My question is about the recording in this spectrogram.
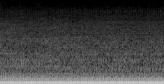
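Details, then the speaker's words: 1999 Acura Integra GSR after replacing the failed fuel pump: pump primes with key on, then engine runs with a steady, smooth low hum and no stumble or misfire; normal running after repair. "Oh yeah, the fuel pump turned on. Let's see what's going on now. See, easy fix. Got it back running."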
